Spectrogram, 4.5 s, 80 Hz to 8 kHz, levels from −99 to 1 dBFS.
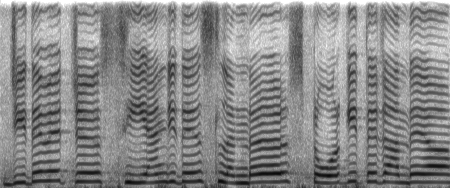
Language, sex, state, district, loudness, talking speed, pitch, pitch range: Punjabi, female, Punjab, Kapurthala, -11 LUFS, 120 wpm, 350 Hz, 330-370 Hz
